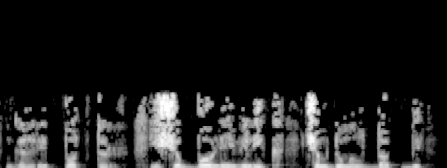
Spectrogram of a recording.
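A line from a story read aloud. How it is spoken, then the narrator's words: Sobbing exclamation. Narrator (Russian): воскликнул он с рыданием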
